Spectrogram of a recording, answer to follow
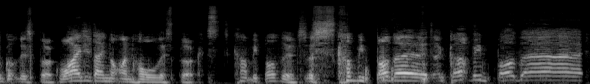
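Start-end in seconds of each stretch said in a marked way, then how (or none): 2.0-3.0 soft, muttered complaint; understated exasperation. Acted. Vlogger questions keeping the book, softly fed up. First take of escalating complaint. 3.0-5.9 hammed-up exasperation. Vlogger gives up on the book, exaggerated whine. Repeated complaint turns into whine.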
